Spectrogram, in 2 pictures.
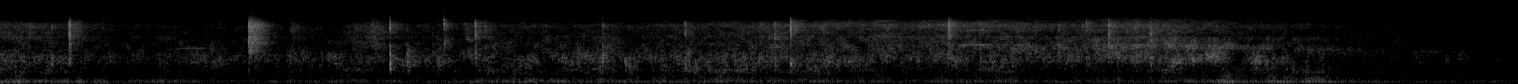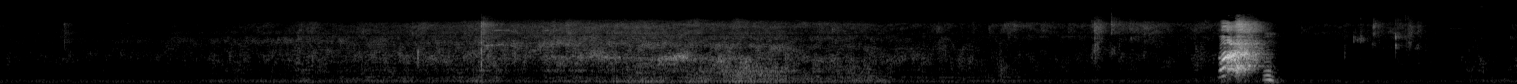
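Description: Wet sucking and smacking sounds of an infant macaque nursing at its mother's nipple, with small clicks over a steady hiss that pauses briefly in the middle. A short, loud burst of sound comes near the end.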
